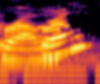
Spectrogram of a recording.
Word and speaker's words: Bareilles: Sarah Bareilles?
